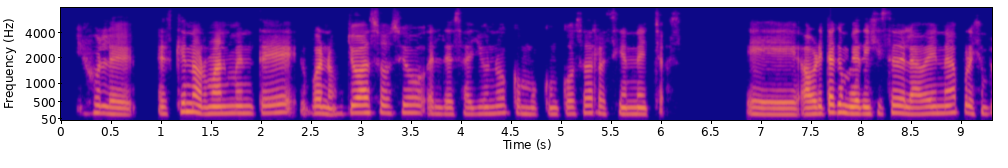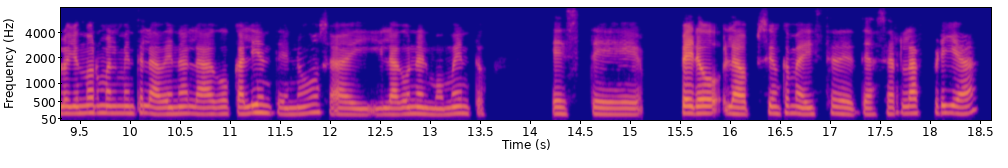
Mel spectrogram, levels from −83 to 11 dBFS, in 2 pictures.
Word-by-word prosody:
Híjole, 185 - -1 0.2
es 180 -1 -3
que 235 - 0
normalmente, 195 0 +2
bueno, 180 -3 +1
yo 200 +2 +5
asocio 205 0 +1
el 175 - -4
desayuno 175 +3 -5
como 175 -3 -7
con 170 +1 -7
cosas 175 +4 -3
recién 170 -1 -2
hechas. 170 -1 -4 0.6
Eh, 160 -1 0
ahorita 180 +6 +5
que 215 - +4
me 180 -2 +6
dijiste 180 +2 -1
de 195 -1 +5
la 170 -2 +3
avena, 190 +3 +1
por 205 -2 -1
ejemplo, 185 +1 -2
yo 185 0 +1
normalmente 195 -1 -2
la 185 -3 +2
avena 175 +2 0
la 170 -2 +1
hago 175 +1 -4
caliente, 180 -1 0
¿no? 180 +5 -4
O - - -5
sea, 165 -7 -1
y 155 0 -6
y - - -5
la 165 0 +2
hago 165 +2 -2
en 180 +1 -1
el 175 -1 +2
momento. 170 +3 -3 0.7
Este, 165 -2 -3 0.4
pero 190 0 +6
la 175 -2 +5
opción 185 +2 -4
que 195 - -4
me 185 -2 +1
diste 170 +3 -5
de 175 -3 -1
de 165 - -5
hacerla 185 +4 -1
fría, 200 +1 0
180 Hz, 170 wpm, -22 LUFS, 170-195 Hz, 0.7 s, me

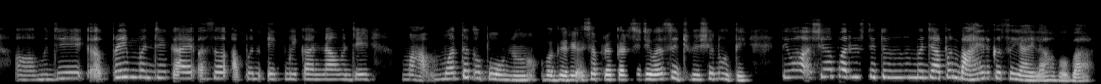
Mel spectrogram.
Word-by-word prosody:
अ, 220 - -8 0.2
म्हणजे 275 +5 -4 0.3
प्रेम 335 +2 +2
म्हणजे 310 -2 -4
काय 285 0 +3
असं 280 +2 0
आपण 265 -1 -7 0.2
एकमेकांना 240 -1 -2
म्हणजे 235 +1 -2 0.4
मा 205 -4 -1 0.2
मत 265 +4 0
थोपवणं 225 -7 +1
वगैरे 210 0 +4
अशा 245 +4 +1
प्रकारची 225 0 +3
जेव्हा 235 0 +7
सिच्युएशन 235 0 -1
होते, 210 -6 -1 0.4
तेव्हा 330 -1 -2
अशा 355 -1 -4
परिस्थितीतून 335 -1 0
म्हणजे 320 0 +1
आपण 310 +2 +2
बाहेर 255 +2 +3
कसं 275 -2 -1
यायला 190 -1 +4
हवं 190 - 0
बा? 160 - +1
255 Hz, 155 wpm, -23 LUFS, 225-310 Hz, 0.4 s, जेव्हा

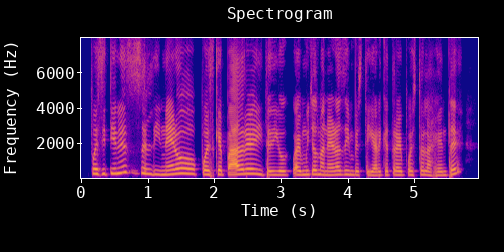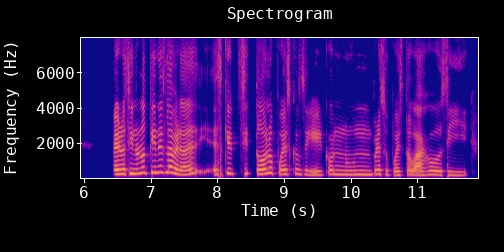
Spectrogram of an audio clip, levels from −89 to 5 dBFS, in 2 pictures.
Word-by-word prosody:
pues 275 -1 +4
si 270 0 -2
tienes 315 +4 0
el 280 -4 0
dinero, 260 +4 +3
pues 235 -3 +1
qué 235 - +2
padre, 275 +4 +5
y 245 -3 -4
te 210 - -1
digo, 215 0 -1
hay 220 - +3
muchas 230 +2 0
maneras 225 0 0
de 235 - -2
investigar 205 -3 -3
qué 210 +1 -4
trae 210 0 0
puesto 215 +2 -4
la 205 -2 -1
gente. 200 +7 -2 0.7
Pero 255 +2 +6
si 285 +2 +2
no 280 - +2
lo 330 +3 +1
tienes, 350 +2 -2
la 345 -1 +4
verdad 240 -4 +2
e 395 +3 -13
es - - -4
que 290 -2 -2
sí, 290 0 -5
todo 265 -2 +1
lo 320 0 -1
puedes 250 0 -2
conseguir 235 -5 -6
con 245 -1 -5
un 230 0 -4
presupuesto 215 - -4
bajo, 215 - 0
si 195 -2 -10
240 Hz, 205 wpm, -21 LUFS, 215-280 Hz, 0.7 s, Pero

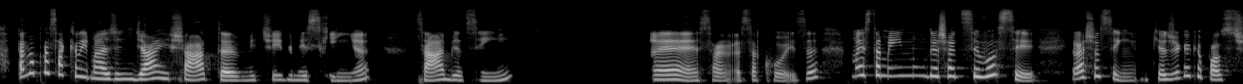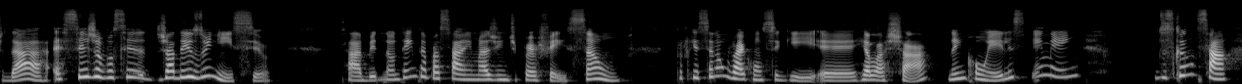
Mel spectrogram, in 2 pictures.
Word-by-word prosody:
para - - +3
não - - -1
passar - - +1
aquela 385 -4 -2
imagem 250 -5 +1
de: 235 +1 +2
"Ai, 270 +2 +4
chata, 210 -4 +3
metida 205 +2 -7
e - - -8
mesquinha", 200 - -4 0.4
sabe, 220 -1 +4
assim. 195 - -8 1.4
É, 220 -4 +6
essa 185 0 -4
essa 190 +2 -6
coisa, 195 - -6 0.3
mas 415 +2 -1
também 400 -2 0
não 405 -2 -9
deixar 385 0 +2
de 380 - -15
ser 380 -2 +2
você. 400 - 0 0.3
Eu 270 - +2
acho 320 +5 +1
assim, 225 - -6
que 230 - -4
a - - +4
dica 285 +11 -2
que 395 - -6
eu - - -1
posso 220 0 0
te - - -5
dar 190 +1 +3
é: 255 - +2
seja 350 +6 +3
você 320 -2 -2
já 310 +7 +4
desde 330 +1 +4
o - - +2
início, 175 - -5 0.7
sabe. 185 -1 +1
Não 225 +1 -6
tenta 360 +2 -2
passar 280 -4 +2
a 230 - +1
imagem 220 0 0
de 215 +1 -7
perfeição, 215 +1 0 0.6
porque 300 +1 -5
você 355 +4 -2
não 390 -3 -4
vai 255 -3 +7
conseguir, 205 -7 -6
eh, 170 0 0
relaxar, 210 +5 +2 0.2
nem 255 +5 0
com 245 -8 -2
eles 290 - -2
e 420 - -6
nem 380 -1 -4 0.8
descansar. 315 - +5
245 Hz, 150 wpm, -25 LUFS, -, 1.4 s, vai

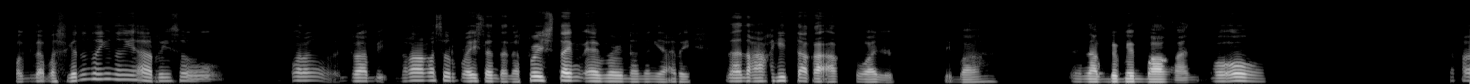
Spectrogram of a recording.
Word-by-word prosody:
pag 130 +2 -11
labas 140 -1 -5
gano'n 165 +9 -2
na 250 -1 -4
yung 250 -2 -6
nangyari. 165 -8 -3
So, 85 - -8 0.7
parang 180 -2 -5 0.2
grabe 155 -1 -2 0.2
nakaka-surprise 175 -3 0
lang 145 - +1
tala 130 -2 -6
1st 185 -1 +4
time 175 -2 +6
ever 145 -2 +2
na 125 -2 -7
nangyari 125 -1 -7 0.3
na 150 0 0
nakakita 160 +1 0
ka 135 -1 +2
aktuwal 120 -2 -3 0.6
'di - - -16
ba, 115 +1 -5 0.8
na 130 -1 +1
nagbe-bembangan, 125 -4 +4 0.2
oo. 145 -1 +3 1.8
'Tsaka - - -9
145 Hz, 110 wpm, -23 LUFS, 125-170 Hz, 1.8 s, time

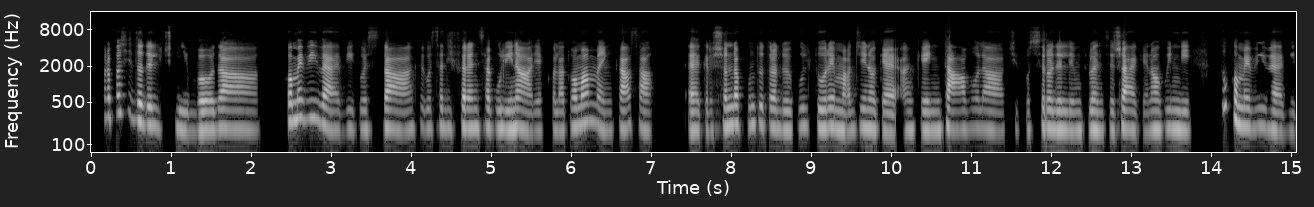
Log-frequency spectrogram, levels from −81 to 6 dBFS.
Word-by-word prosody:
Proposito 295 -3 +1
del 210 -3 +1
cibo, 175 -2 -1
da 185 -2 +2 0.3
come 255 +3 +4
vivevi 190 -9 0
questa 185 +1 +1
anche 180 +2 -1
questa 195 +1 -8
differenza 195 +1 +1
culinaria? 185 -2 +2
Ecco, 175 +1 -16
la 175 0 -3
tua 200 +3 -2
mamma 225 0 +3
in 175 -1 -5
casa, 185 -2 +1 0.4
ehm, 175 0 +2
crescendo 180 +4 -1
appunto 215 0 -1
tra 195 -2 +1
2 180 -1 -4
culture, 195 0 -2
immagino 185 0 -1
che 170 -2 +2
anche 180 0 -4
in 175 0 -1
tavola, 180 -1 0
ci 180 - -23
fossero 185 +2 -2
delle 180 -1 0
influenze 175 0 -3
ceche, 175 -2 +2
no, 180 0 -1
quindi, 185 -2 -3 0.3
tu 435 - -6
come 210 - +3
vivevi 175 -4 -3
185 Hz, 150 wpm, -24 LUFS, 175-200 Hz, 0.4 s, come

